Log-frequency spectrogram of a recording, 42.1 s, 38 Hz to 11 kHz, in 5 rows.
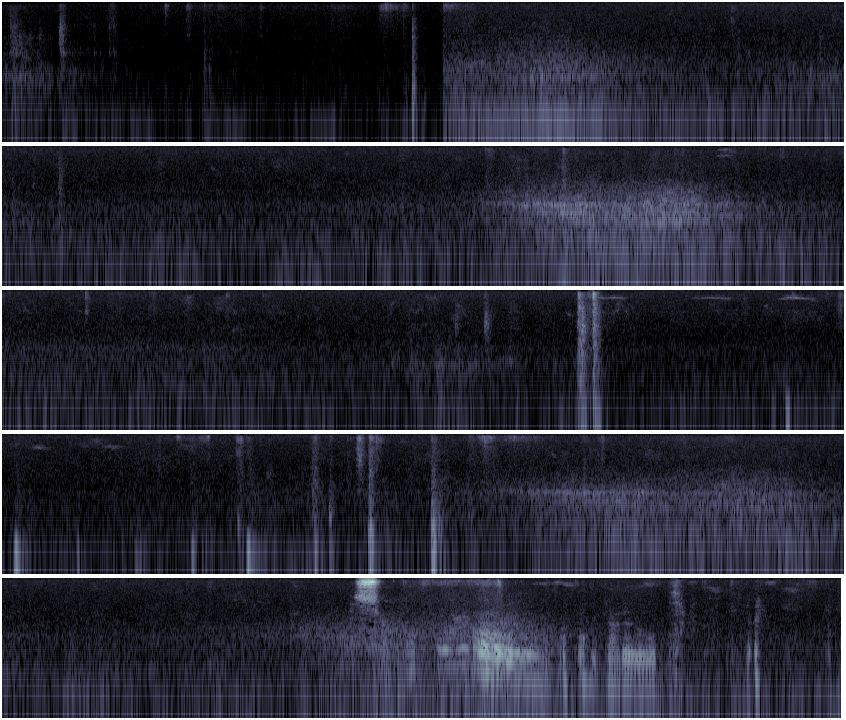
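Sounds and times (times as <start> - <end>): soft rushing noise: 29.8 - 34.7.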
